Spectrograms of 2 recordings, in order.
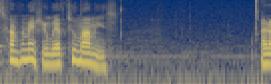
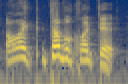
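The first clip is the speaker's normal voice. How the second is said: usual speaking voice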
